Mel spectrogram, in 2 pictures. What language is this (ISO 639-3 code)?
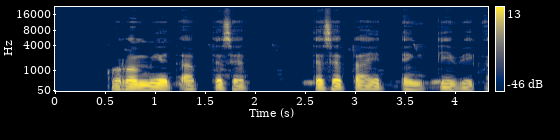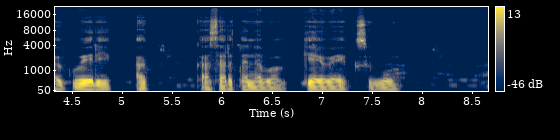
kln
